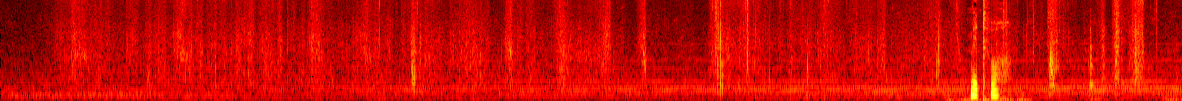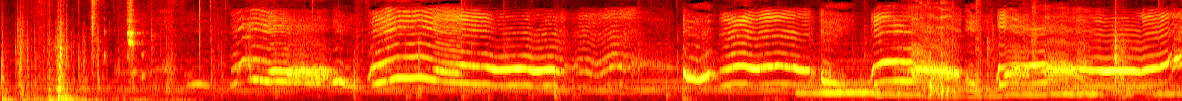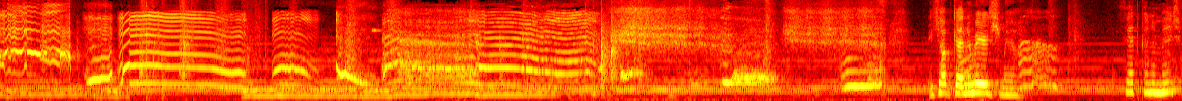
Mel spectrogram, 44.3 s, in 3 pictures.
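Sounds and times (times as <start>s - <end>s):
speech: 12.2s - 12.7s, 41.5s - 42.4s, 43.7s - 44.3s
infant crying: 16.2s - 40.9s, 42.2s - 42.8s.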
